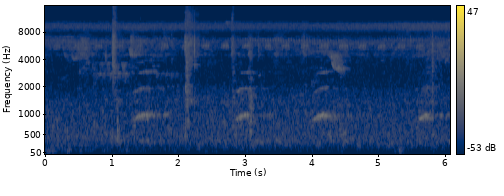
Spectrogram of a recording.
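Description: Faint forest ambience: a steady high-pitched insect drone, with short rising chirps repeating about once a second and a couple of light clicks.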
